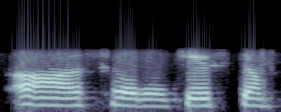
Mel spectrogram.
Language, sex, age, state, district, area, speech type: Telugu, female, 18-30, Andhra Pradesh, Visakhapatnam, urban, conversation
